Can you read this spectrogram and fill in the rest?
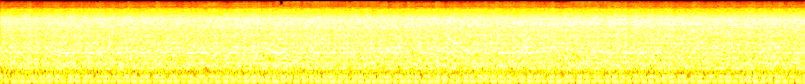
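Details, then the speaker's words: Mazda MPV after transmission swap and test drive with some slip, idling in park with fluid right on F: steady, even idle with no knocks, ticks or misses, settles smoothly; normal idle. "Perfect. It purrs. Whew. Wow. All right. Good news. MPV is back on track."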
